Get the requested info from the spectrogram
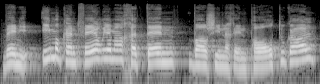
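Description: A man's voice: sits high, expressive, measured pace. A man, a guest giving plain, matter-of-fact answers in a casual interview. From Switzerland. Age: 20s.

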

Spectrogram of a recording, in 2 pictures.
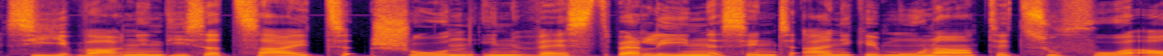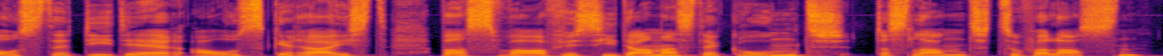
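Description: A woman's voice: lowish voice, a little slow, hardly any pauses, darkish tone, dry recording, studio quality. A woman interviewer putting prepared questions in formal, carefully phrased sentences.

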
